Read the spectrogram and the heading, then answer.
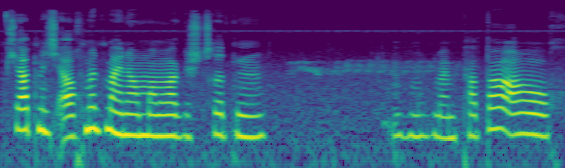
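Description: A woman's voice: on the high side, steady tone, normal speed, a bit bright, slight background noise, natural voice. A female performer in a children's radio play playing a determined, impatient young girl who speaks in a direct, childlike way. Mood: subdued.

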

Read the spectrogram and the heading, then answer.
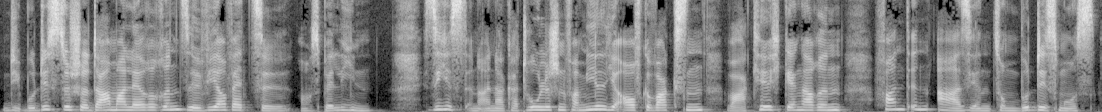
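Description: A woman, a radio reporter, reading a scripted feature narration in an even, informative way. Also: mid-range voice, measured pace.

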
